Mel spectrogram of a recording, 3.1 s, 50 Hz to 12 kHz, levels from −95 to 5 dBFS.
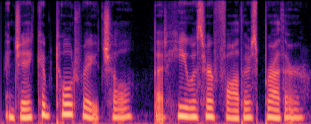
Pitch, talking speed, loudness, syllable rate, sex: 190 Hz, 195 wpm, -16 LUFS, 5.0 syllables/s, female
